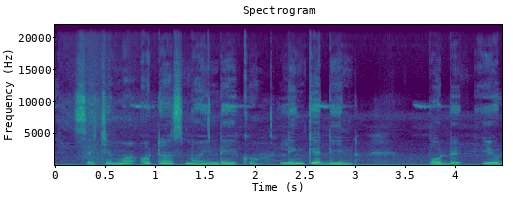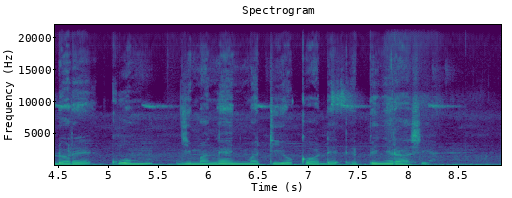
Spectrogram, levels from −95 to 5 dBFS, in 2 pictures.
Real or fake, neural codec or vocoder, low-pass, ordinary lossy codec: fake; vocoder, 44.1 kHz, 128 mel bands every 256 samples, BigVGAN v2; none; none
